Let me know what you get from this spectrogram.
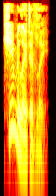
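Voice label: "cumulatively", British English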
